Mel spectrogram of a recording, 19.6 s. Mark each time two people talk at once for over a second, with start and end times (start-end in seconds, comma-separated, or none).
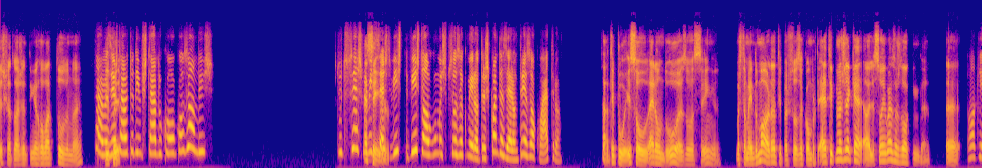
none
